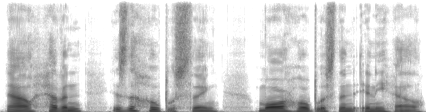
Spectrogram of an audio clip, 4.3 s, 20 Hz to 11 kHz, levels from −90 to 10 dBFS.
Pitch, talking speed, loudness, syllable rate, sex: 120 Hz, 155 wpm, -19 LUFS, 4.9 syllables/s, male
